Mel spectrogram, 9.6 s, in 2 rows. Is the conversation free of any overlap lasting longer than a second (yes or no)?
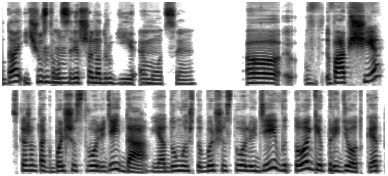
yes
